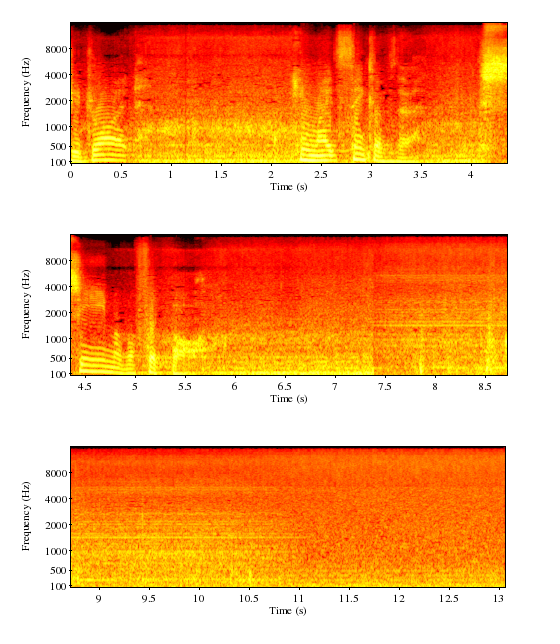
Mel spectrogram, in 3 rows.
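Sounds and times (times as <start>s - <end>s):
faint hum: 0.0s - 13.0s
steady background hiss: 0.0s - 13.0s.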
